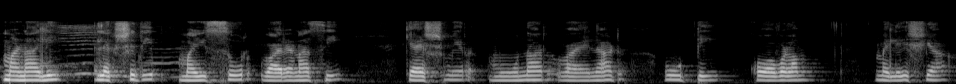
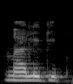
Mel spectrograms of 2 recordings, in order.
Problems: none marked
